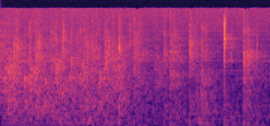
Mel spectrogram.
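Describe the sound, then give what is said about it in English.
Dense, steady audience applause for the boys and girls at a children's church service, Super Church: many hands clapping together, a broad wash of sharp claps that thins out toward the end with a few louder, isolated claps standing out. “Let's give all of our boys and girls a big round of applause and let them know that we love them today.”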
